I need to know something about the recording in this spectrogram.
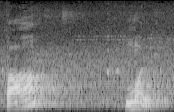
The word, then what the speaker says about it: কমল: তো কমলের শব্দের সঙ্গে অ আছে, আমাদের উচ্চারণ হওয়ার কথা ছিল এরকম কমল, কিন্তু সেভাবে আমরা উচ্চারণ না করি, আমরা উচ্চারণ করছি কিভাবে? এইভাবে কমল। ওকে, তাহলে যেহেতু মধ্য এর আগে এখানে কয়ের সঙ্গে একটা অ রয়েছে, মধ্য অ এখানে ময়ের সঙ্গে অ রয়েছে, তার আগে একটি অ আছে, তাহলে আমরা সূত্র অনুযায়ী এখানে উচ্চারণ করব কমল, অর্থাৎ মধ্য আটা ও এর মতো উচ্চারিত হবে।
